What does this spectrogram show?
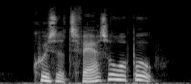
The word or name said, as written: kryds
